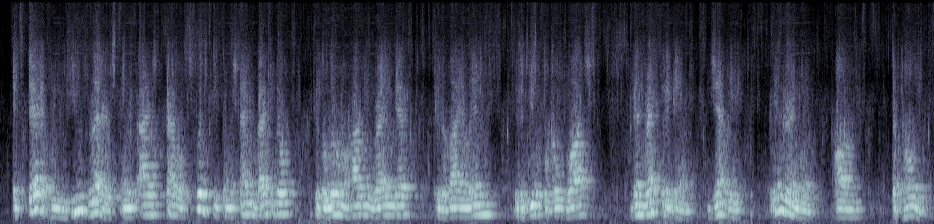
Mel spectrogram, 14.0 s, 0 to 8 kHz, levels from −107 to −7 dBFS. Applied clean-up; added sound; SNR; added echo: neural separator model SepFormer DNS4.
